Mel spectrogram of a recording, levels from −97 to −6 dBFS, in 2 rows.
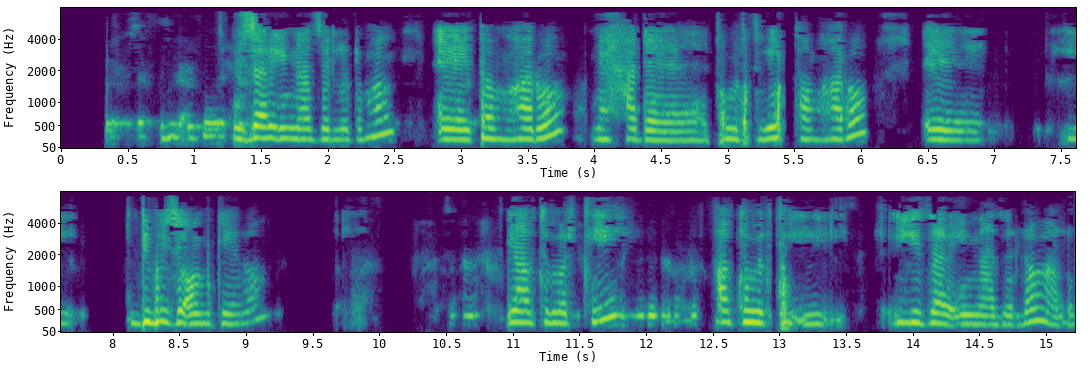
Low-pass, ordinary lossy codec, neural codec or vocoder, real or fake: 7.2 kHz; MP3, 32 kbps; codec, 16 kHz, 2 kbps, FreqCodec, smaller model; fake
